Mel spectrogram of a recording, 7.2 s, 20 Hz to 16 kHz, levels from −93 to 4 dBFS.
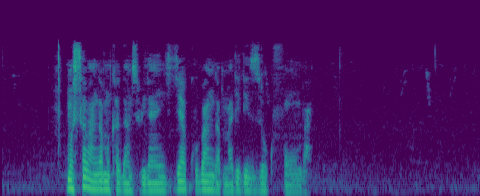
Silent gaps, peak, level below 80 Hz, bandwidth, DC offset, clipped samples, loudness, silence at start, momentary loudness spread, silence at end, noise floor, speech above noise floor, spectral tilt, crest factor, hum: none; -16 dBFS; -54 dBFS; 8.2 kHz; under 0.1%; under 0.1%; -33 LUFS; 0.85 s; 16 LU; 2.55 s; -73 dBFS; 40 dB; -5 dB/octave; 20 dB; none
